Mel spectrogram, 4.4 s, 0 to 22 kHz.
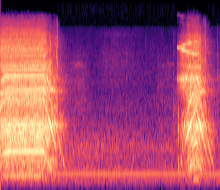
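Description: A Milwaukee M12 FUEL right angle die grinder on a half-charged 3.0 battery whines loudly at high speed for about a second, spins down, then revs up again in a second close burst.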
